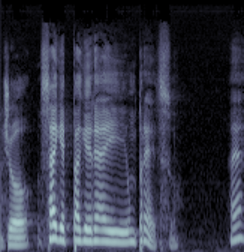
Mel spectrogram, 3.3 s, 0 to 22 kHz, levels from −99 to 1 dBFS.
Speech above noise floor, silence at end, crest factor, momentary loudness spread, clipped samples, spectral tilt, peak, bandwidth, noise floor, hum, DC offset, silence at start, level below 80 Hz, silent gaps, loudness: 42 dB; 0 s; 20 dB; 14 LU; under 0.1%; -4.5 dB/octave; -10 dBFS; 15.5 kHz; -71 dBFS; none; under 0.1%; 0 s; -58 dBFS; none; -29 LUFS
